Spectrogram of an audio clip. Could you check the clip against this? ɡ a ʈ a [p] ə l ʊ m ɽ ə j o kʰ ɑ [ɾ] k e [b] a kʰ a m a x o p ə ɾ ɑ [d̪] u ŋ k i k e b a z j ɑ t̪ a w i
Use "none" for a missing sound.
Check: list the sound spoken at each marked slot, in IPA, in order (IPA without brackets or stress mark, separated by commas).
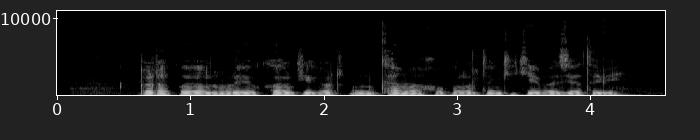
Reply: p, l, ɡ, t̪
